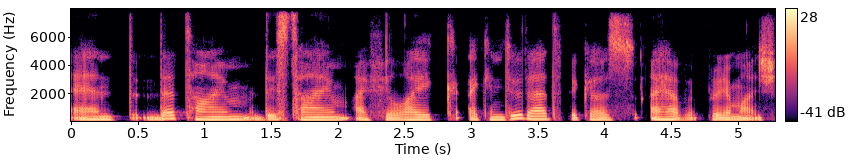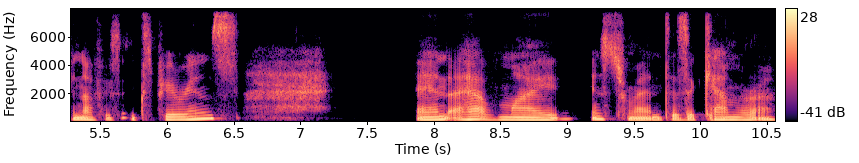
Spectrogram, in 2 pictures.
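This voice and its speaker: Her loudness stays very even as the woman talks at a fairly slow pace. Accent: Russian. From Russia (Izhevsk). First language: Russian. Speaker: photographer. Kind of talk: interview.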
